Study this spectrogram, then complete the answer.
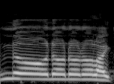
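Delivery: high, repeated protest; mock-aghast string of refusals; haggling refusal. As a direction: imitate a stallholder refusing a lowball. Vendor rejects the low offer.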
